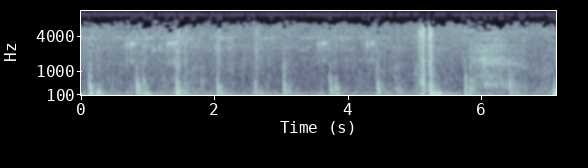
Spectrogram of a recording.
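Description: A door swings shut with a solid thud, preceded by a run of soft, evenly spaced thumps like footsteps approaching. No one speaks.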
